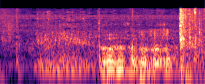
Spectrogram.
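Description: A horse whinnies close by.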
